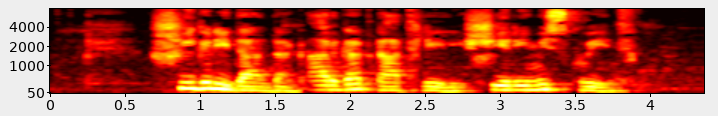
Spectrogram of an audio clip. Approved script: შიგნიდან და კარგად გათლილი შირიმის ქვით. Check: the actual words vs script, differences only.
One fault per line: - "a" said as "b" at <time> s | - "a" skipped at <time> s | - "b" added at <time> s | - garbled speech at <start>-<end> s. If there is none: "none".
none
